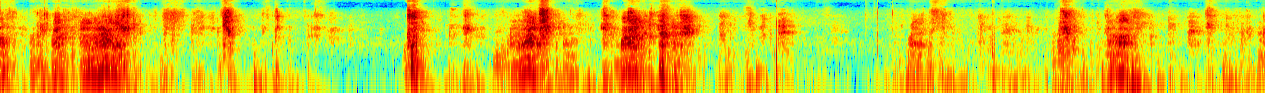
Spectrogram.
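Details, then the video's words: Yorkshire Terriers play fighting at home, a near-daily morning ritual before breakfast: loud snarling growls and sharp barks come in energetic bursts every couple of seconds, with thumps and scrabbling between them. "Yorkie ein ganz normaler Sonntag. Ein Tag beginnt immer mit mehreren Kämpfen"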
